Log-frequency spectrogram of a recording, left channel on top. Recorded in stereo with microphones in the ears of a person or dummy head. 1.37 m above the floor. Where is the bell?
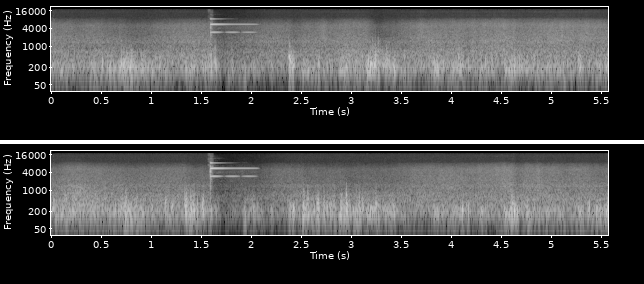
15° right (ahead or behind).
